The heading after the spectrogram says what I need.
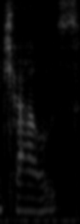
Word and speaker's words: Tso's: General Chow's. How do you say it? I say Chow's, but it's like T-S-O.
